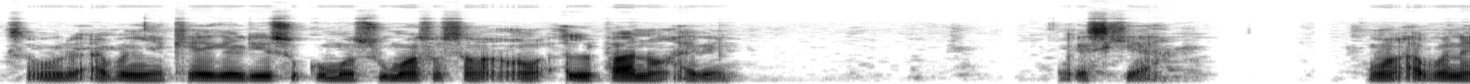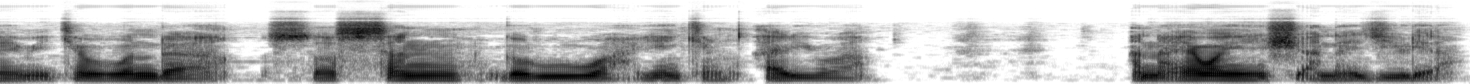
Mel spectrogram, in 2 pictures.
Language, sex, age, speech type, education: Hausa, male, 15-29, spontaneous, primary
